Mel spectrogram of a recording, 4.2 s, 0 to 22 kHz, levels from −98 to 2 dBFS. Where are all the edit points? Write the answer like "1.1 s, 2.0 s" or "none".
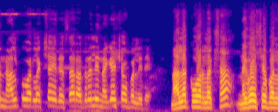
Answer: none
